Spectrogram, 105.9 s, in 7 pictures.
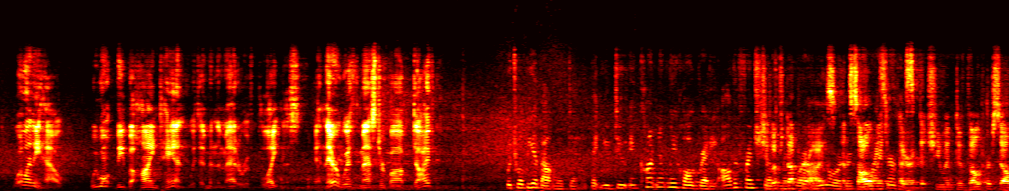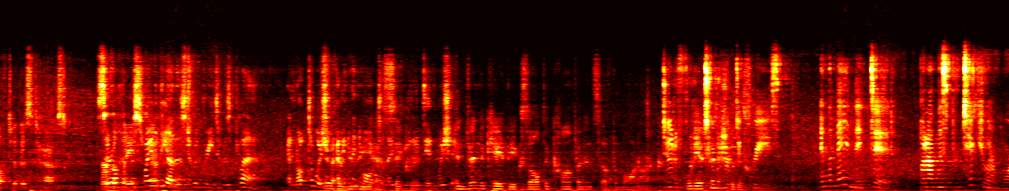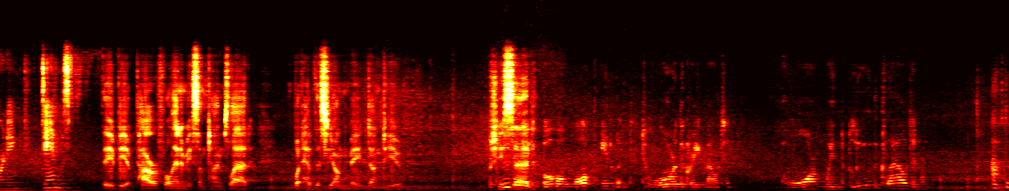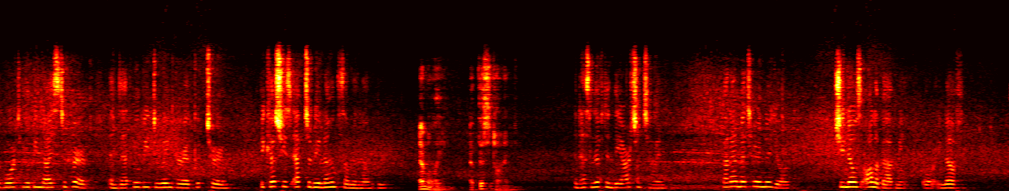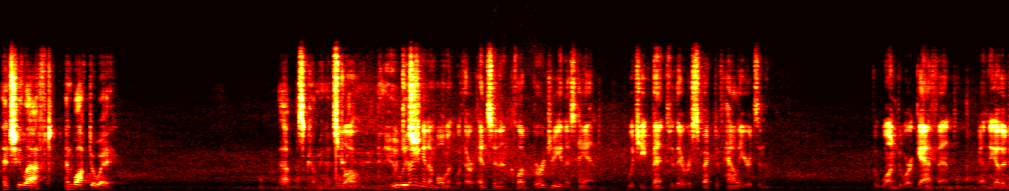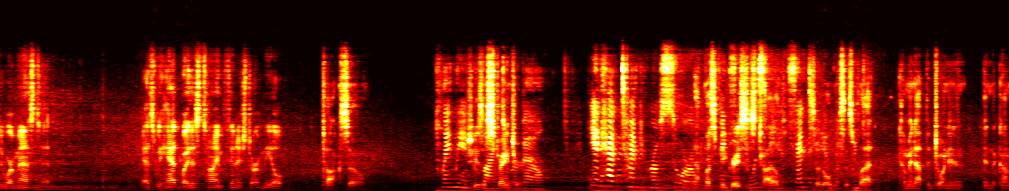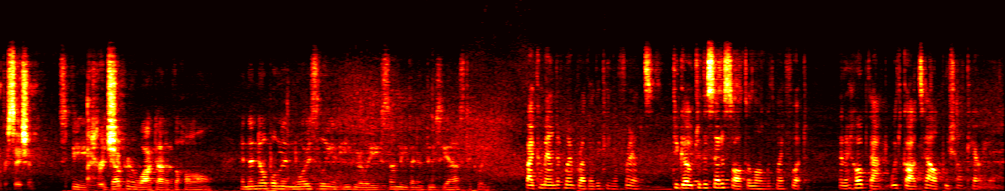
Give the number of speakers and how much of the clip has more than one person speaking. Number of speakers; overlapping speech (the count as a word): ten, about 14%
